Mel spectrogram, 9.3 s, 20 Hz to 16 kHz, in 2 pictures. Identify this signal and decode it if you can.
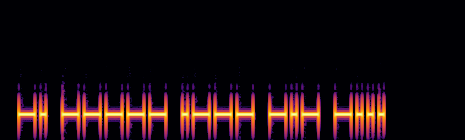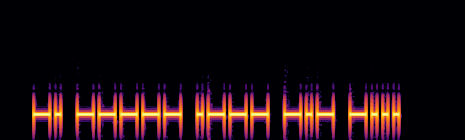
Morse code, heard as a keyed tone, about 22 wpm, 700 Hz. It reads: N0JKB N0JKB
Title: USA Call Signs - 5 Characters - Repeated 2x - 22wpm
